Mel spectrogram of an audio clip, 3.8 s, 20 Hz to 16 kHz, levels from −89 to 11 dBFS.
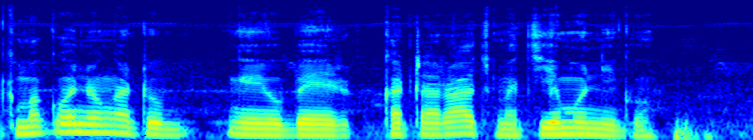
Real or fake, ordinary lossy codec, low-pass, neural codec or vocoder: real; none; 14.4 kHz; none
